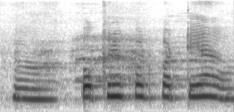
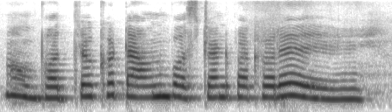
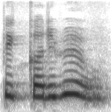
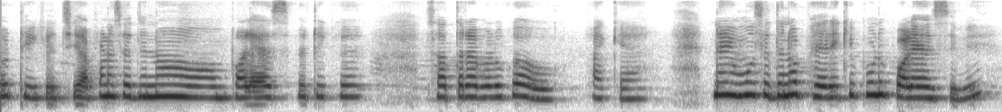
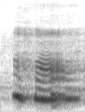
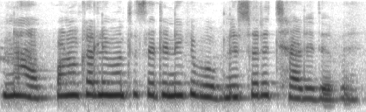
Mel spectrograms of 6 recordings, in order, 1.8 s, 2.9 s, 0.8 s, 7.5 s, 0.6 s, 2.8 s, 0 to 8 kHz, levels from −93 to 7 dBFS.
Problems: constant background noise, continuous background conversations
